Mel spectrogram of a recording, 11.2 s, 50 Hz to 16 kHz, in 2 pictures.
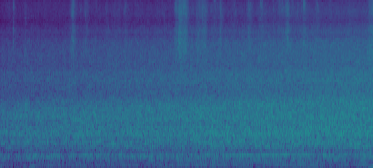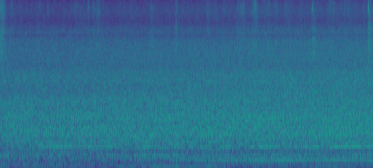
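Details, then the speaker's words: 1958 Westinghouse 20-inch two-speed box fan on low speed: steady even rush of air with a faint low motor hum, no rubbing or rattle; running smoothly. "this is one powerful fan let's start it up and see how it runs we'll start on low"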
